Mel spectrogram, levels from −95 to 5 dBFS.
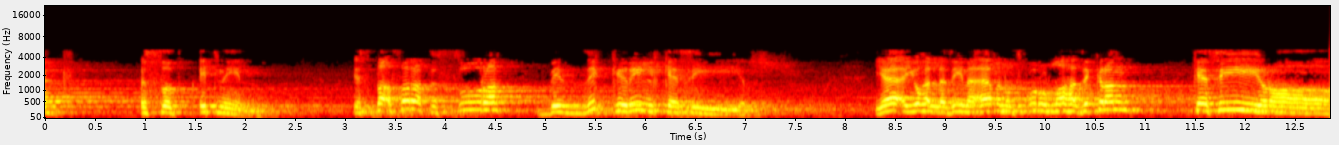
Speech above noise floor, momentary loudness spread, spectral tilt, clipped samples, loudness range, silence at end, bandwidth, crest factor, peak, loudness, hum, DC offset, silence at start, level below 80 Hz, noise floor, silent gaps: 26 dB; 17 LU; -9.5 dB/octave; under 0.1%; 4 LU; 0 s; 5.2 kHz; 14 dB; -4 dBFS; -18 LUFS; none; under 0.1%; 0 s; -64 dBFS; -43 dBFS; none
